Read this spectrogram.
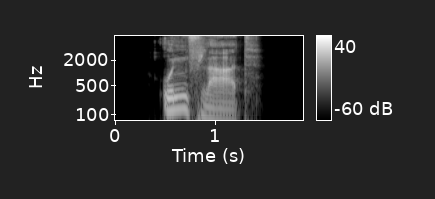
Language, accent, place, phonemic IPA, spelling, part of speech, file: German, Germany, Berlin, /ˈʊnflaːt/, Unflat, noun, De-Unflat.ogg
- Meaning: 1. filth 2. disgusting person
